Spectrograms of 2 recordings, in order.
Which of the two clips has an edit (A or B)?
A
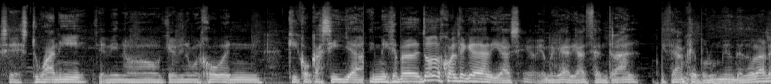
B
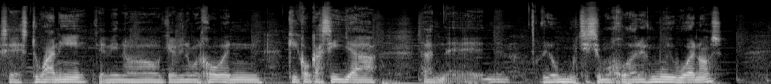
A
